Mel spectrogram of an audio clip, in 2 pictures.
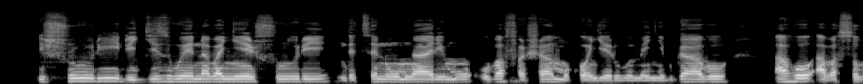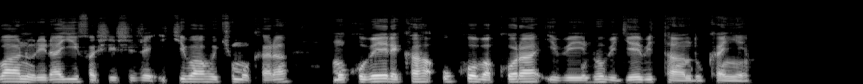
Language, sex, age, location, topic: Kinyarwanda, male, 18-24, Huye, education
